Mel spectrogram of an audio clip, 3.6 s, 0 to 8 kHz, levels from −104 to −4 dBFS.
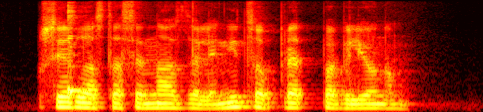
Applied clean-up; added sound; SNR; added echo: neural mask model RNNoise.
